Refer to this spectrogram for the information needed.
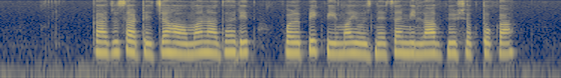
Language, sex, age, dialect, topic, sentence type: Marathi, female, 25-30, Standard Marathi, agriculture, question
